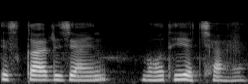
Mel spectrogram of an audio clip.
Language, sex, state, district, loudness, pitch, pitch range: Hindi, female, Uttar Pradesh, Jyotiba Phule Nagar, -18 LUFS, 205 Hz, 195-220 Hz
